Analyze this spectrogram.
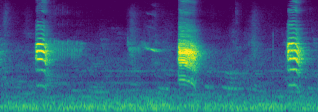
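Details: Long-tailed shrike, a semi black-headed form, giving three loud, harsh squawking notes spaced about a second or more apart against a quiet, faintly noisy background.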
